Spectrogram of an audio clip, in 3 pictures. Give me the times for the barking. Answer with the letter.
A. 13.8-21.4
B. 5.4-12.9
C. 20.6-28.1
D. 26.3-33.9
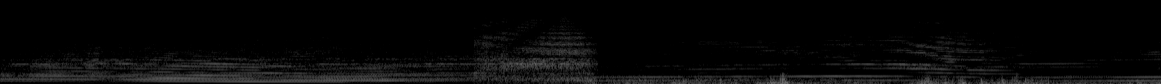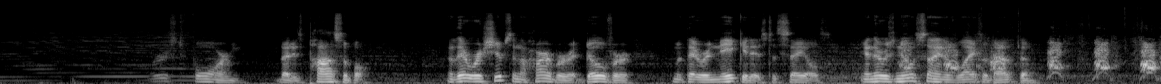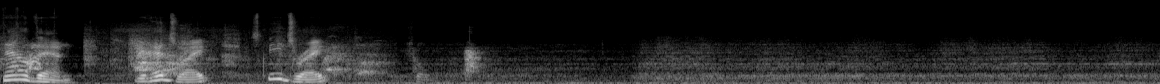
C.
